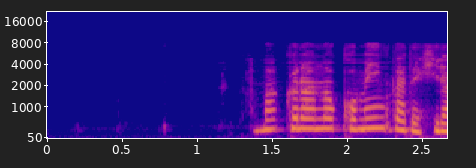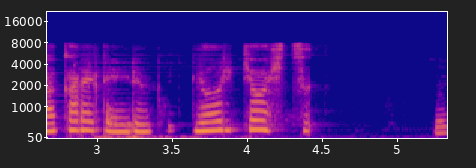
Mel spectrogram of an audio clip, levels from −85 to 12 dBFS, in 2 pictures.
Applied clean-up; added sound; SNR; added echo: neural mask model DeepFilterNet 3.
